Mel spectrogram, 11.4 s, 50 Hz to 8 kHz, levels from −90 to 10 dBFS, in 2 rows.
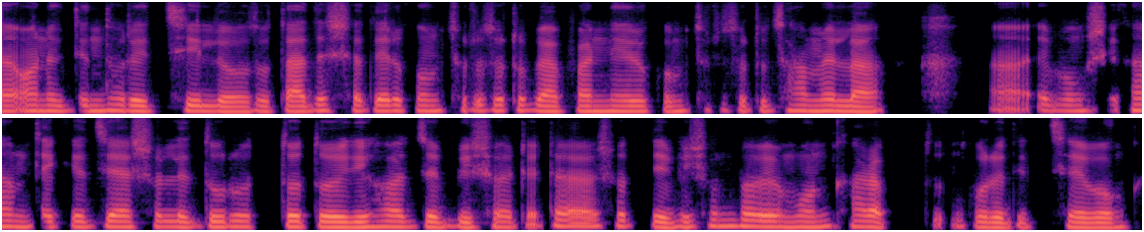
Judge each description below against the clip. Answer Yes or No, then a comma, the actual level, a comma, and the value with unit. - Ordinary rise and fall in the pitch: No, narrow, 1.4 semitones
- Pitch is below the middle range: No, medium, 145 Hz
